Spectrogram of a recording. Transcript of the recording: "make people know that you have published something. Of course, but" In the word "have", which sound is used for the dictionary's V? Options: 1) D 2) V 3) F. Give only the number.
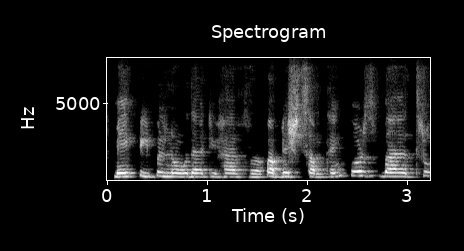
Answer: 2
